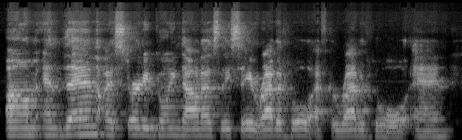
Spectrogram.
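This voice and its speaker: A woman's voice: medium pitch, level tone, normal speed, a bit bright. Earnest woman guest in an echoey room. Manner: earnest, many fillers and restarts. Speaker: guest author. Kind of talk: interview conversation.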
